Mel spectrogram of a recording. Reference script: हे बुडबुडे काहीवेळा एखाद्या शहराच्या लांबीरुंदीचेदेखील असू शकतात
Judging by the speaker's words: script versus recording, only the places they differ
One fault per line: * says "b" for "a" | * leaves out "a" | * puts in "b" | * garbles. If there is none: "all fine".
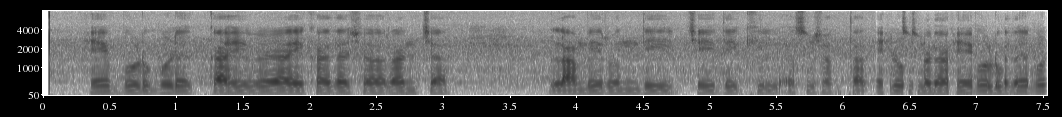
* garbles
